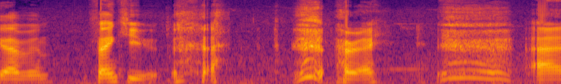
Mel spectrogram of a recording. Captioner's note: laughs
